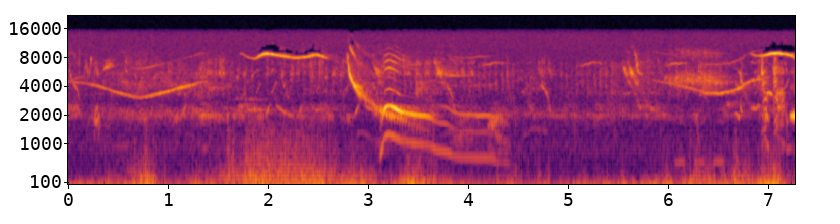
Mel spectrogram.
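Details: Spotless starling in Cabañeros National Park, Spain, singing and answered by others of its kind, mimicking other birds. Varied high whistles, a steep descending slur and a wavering falling whistle near the middle, over steady low background rumble.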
